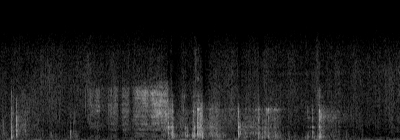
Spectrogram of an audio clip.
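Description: Sound effect of a wooden floorboard being pried up with a hammer: a run of wooden creaks, scrapes and sharp knocks, busiest between about one and two seconds in.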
